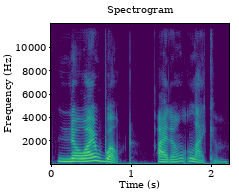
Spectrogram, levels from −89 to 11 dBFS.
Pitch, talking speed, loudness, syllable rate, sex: 230 Hz, 190 wpm, -16 LUFS, 4.3 syllables/s, female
